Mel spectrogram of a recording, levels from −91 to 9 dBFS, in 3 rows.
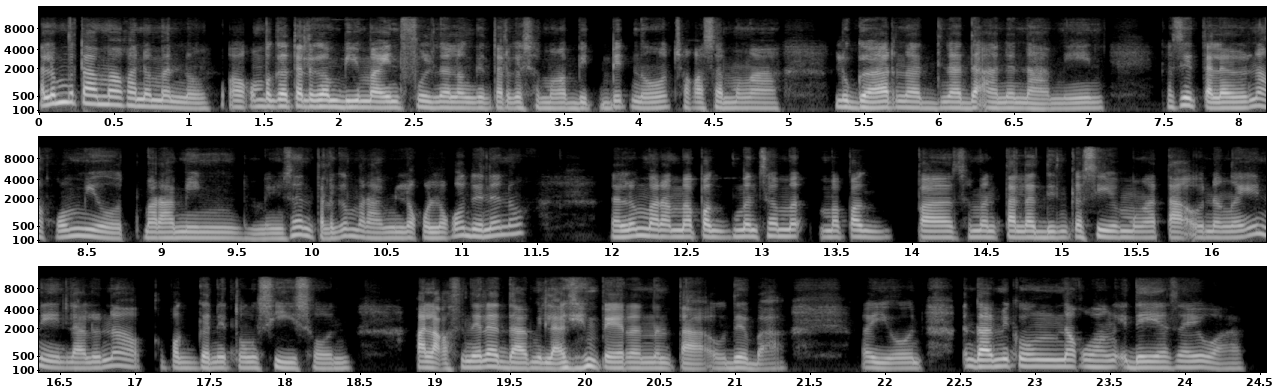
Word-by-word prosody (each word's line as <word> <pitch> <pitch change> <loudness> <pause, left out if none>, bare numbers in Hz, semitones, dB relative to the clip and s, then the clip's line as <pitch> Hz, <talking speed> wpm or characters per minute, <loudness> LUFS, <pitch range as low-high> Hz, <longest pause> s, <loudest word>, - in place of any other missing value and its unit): alam 255 +5 +7
mo 310 - +5
tama 255 -4 +5
ka 220 - +2
naman 185 -5 +2
'no. 145 -1 -2 0.2
Oh, 180 - +2
kumbaga 195 +1 +3
talagang 190 -2 +5
be 175 0 +4
mindful 165 0 +3
na 165 - +2
lang 160 -1 +2
din 155 0 -3
talaga 160 -1 0
sa 155 0 -4
mga 150 0 -1
bitbit 160 +4 -4
'no? 160 +3 -1
Tsaka 160 -1 -4
sa 155 +1 -1
mga 150 -1 -3 0.3
lugar 170 -2 +4
na 170 - +2
dinadaanan 155 0 0
namin. 145 +2 -2 0.4
Kasi, 225 +5 +3
ta 165 -6 +2
lalo 155 +2 +3
na 205 -4 -1
commute 180 -5 -1
maraming 155 -1 -1
minsan 140 - -2
talaga 170 +3 -4
maraming 155 -4 -3
loko-loko 160 +6 -1
din 205 +3 0
ano? 275 +3 -6 0.6
Lalo 180 +2 +2
mara 200 -3 +2
mapag 185 0 +1
mansama 195 +1 0
mapag 180 -1 -2 0.2
pasamantala 175 0 0
din 165 0 -2
kasi 185 +1 0
'yung 175 - -2
mga 165 0 -3
tao 160 -1 -1
na 170 -1 -3
ngayon, 215 +9 -2
eh. - - -3
Lalo 155 +2 -1
na 200 -2 -2
kapag 160 -2 -6
ganitong 160 0 -1
season. 145 -2 -4 0.4
Akala 160 -5 +3
kasi 125 - -10
nila 175 +2 +3
dami 155 -1 +1
laging 155 +7 +2
pera 155 -2 +1
ng 150 0 -2
tao 140 +1 -3
'di 155 -2 +1
ba? 130 +1 -8 0.6
Ayun 150 -1 -3 0.2
ang 195 - -3
dami 190 +2 +6
kong 195 -1 +1
nakuhang 185 -1 -1
ideya 165 0 0
sayo, 170 0 -2
ah? 140 0 -10
165 Hz, 185 wpm, -22 LUFS, 155-185 Hz, 0.6 s, alam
